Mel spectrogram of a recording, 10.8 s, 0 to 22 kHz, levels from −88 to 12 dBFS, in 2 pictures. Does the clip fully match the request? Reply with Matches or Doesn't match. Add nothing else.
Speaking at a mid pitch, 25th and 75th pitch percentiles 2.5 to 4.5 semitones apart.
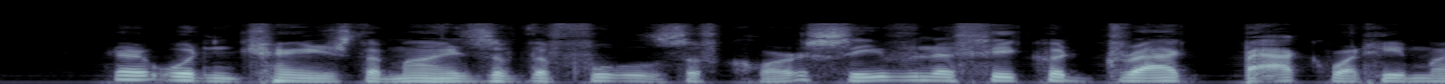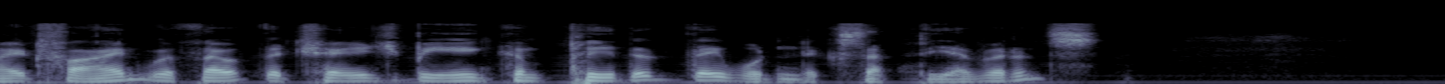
Doesn't match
